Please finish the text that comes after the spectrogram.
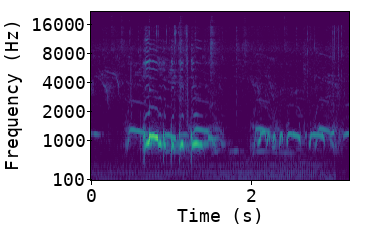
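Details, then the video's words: Zebra dove lure song from a loud local bird: a rapid rolling burst of clipped coo notes, a pause, then a softer second phrase of spaced notes over a low background hum. "Perkutut Lokal Gacor Suara Besar Pancingan Burung Perkutut Agar Cepat Bunyi"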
